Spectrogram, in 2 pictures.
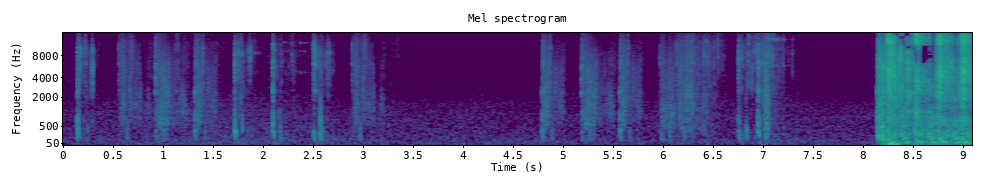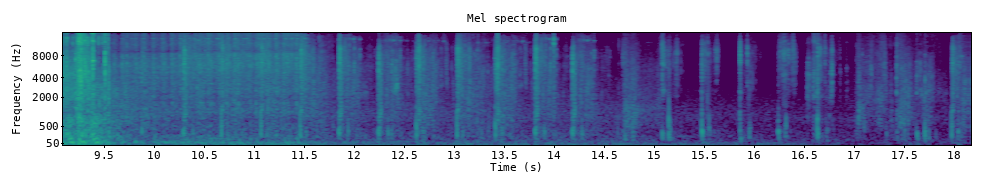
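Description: Footsteps patter quickly and steadily on hard ground.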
